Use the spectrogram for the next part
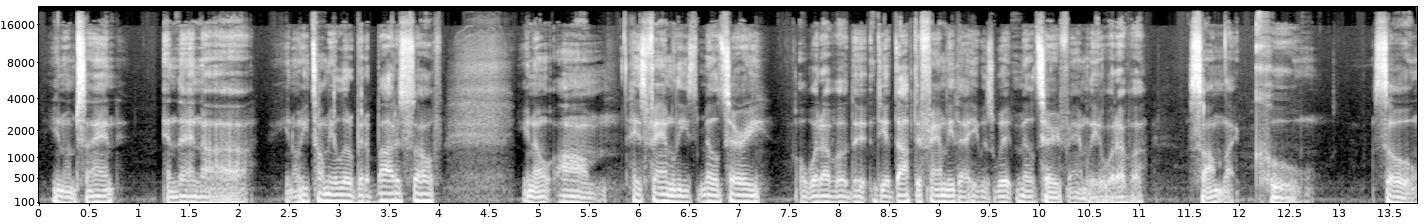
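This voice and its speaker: A man's voice: low-pitched, warm tone, husky, no room sound, studio quality. A man from New York, a podcast guest telling his life story in a blunt, streetwise way, swearing freely. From New York, USA. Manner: acts out past dialogue in a raised voice. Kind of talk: candid interview storytelling.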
